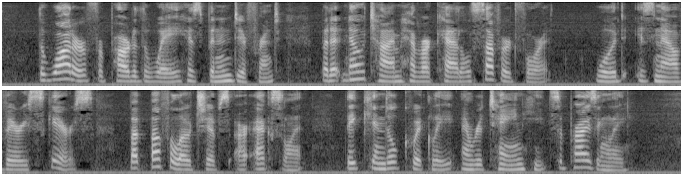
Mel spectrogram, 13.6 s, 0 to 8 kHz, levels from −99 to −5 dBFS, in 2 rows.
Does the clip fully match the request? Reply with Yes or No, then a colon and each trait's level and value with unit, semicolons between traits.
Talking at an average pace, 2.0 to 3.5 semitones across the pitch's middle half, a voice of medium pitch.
Yes: average, 165 wpm; average, 3.2 semitones; medium, 175 Hz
